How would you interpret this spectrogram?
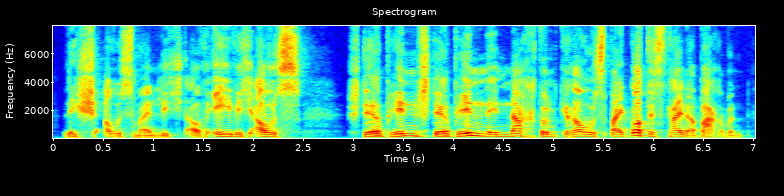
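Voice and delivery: desperate cry of a bride who wants to die; wild despairing cry. Acted. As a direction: let the despair break loose. Lenore wishing herself dead.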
